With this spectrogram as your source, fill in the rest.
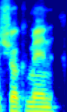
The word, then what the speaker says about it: Schuchman: And everybody out there listening, look up Shookman. So is spelled normally.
